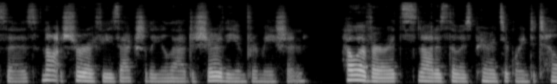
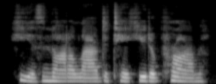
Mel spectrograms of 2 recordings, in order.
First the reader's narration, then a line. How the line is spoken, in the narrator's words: Michael says sharply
